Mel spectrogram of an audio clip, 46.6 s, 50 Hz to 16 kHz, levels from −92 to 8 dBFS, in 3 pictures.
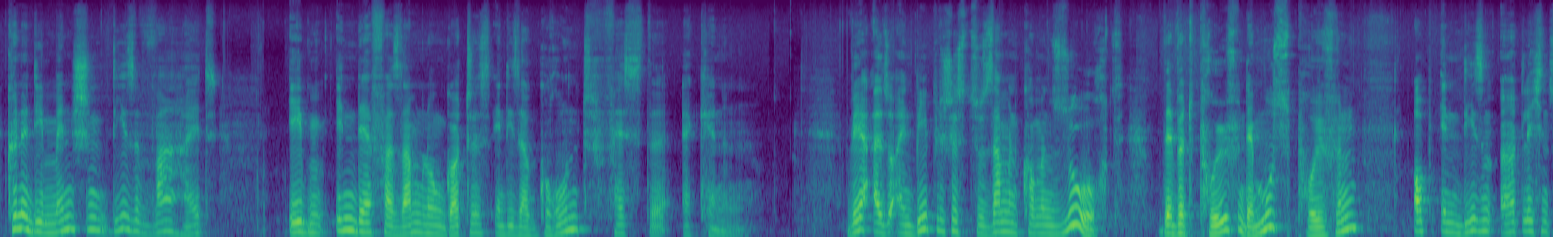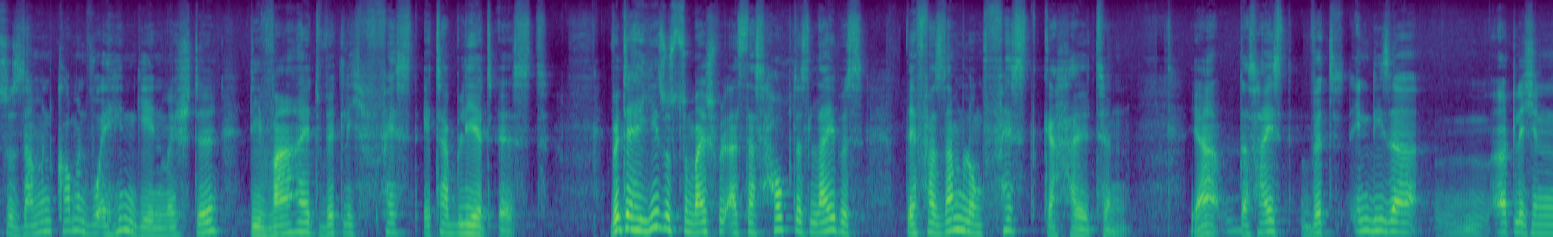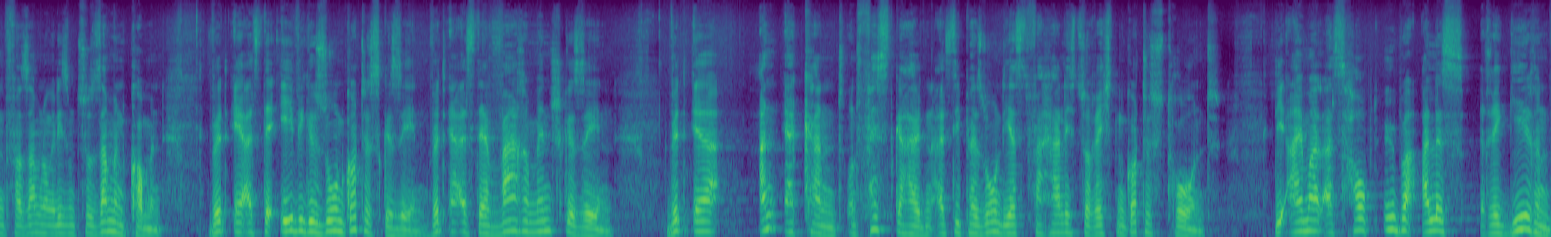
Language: German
